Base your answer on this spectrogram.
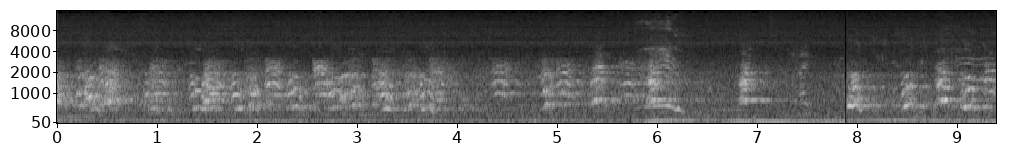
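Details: Several dogs, four kept outside all day by neighbours, barking in a rapid overlapping chorus of sharp repeated barks, some higher yips mixed in, with a short whine near the middle.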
